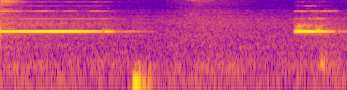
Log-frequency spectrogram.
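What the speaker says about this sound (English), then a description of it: "We've got our timer going off." A kitchen timer beeps twice in short, sharp, high-pitched bursts a second apart, close and clear in a quiet kitchen.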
